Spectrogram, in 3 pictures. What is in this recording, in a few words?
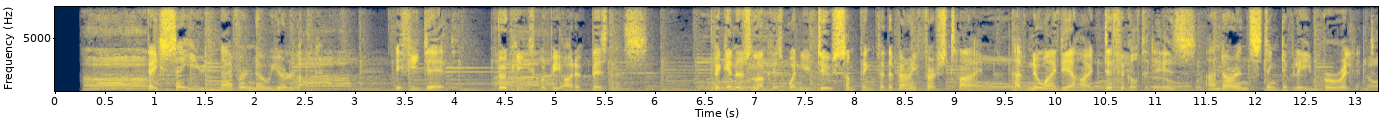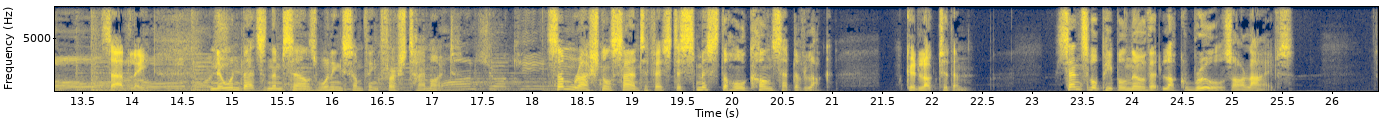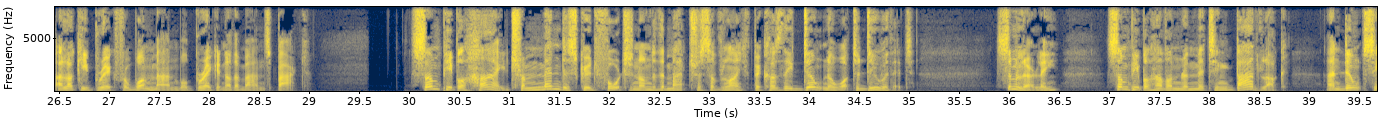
narr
